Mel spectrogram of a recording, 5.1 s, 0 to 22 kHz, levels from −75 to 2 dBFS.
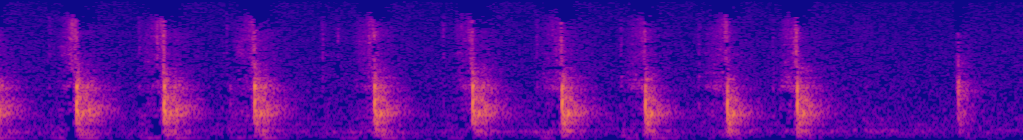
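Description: Right through the clip there's a plainly audible watery, swirly smear with metallic chirps, likely MP3 compression running short of bits, consistent with a 48 kbps encode.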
